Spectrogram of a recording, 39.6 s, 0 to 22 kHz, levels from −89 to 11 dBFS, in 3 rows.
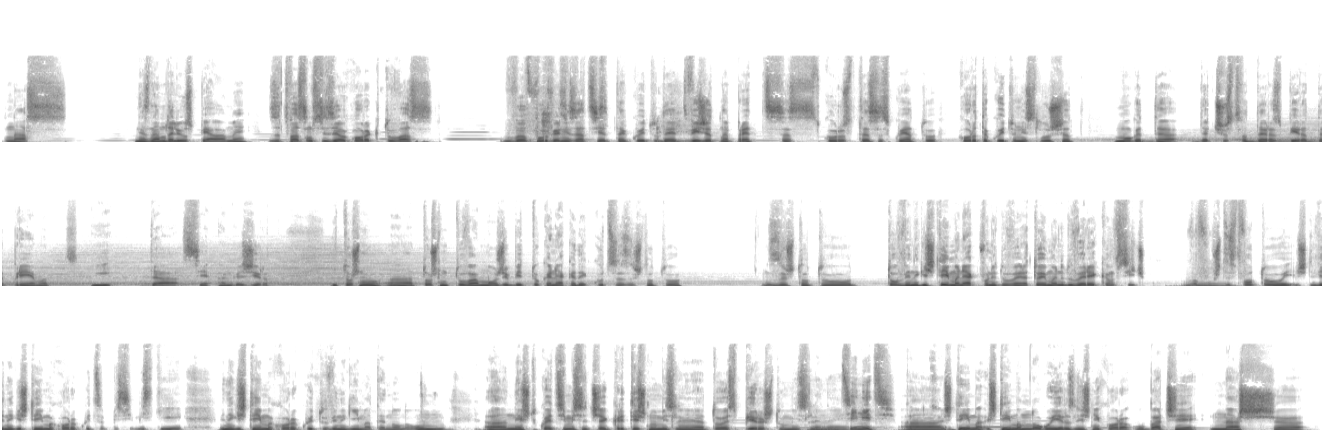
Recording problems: background music; faint; throughout; 20 dB below the speech

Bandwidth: 13.5 kHz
